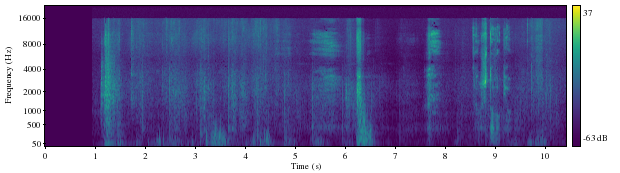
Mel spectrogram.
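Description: A phone rustles and bumps as it is handled.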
